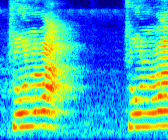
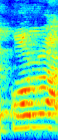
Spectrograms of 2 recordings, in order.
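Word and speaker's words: cholera: अब आगे देखो आप चोलरा नहीं पढ़ना, क्या पढ़ेंगे? कॉलरा।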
